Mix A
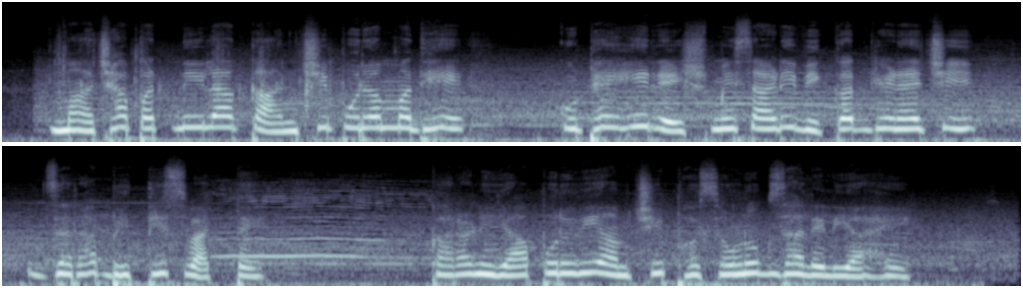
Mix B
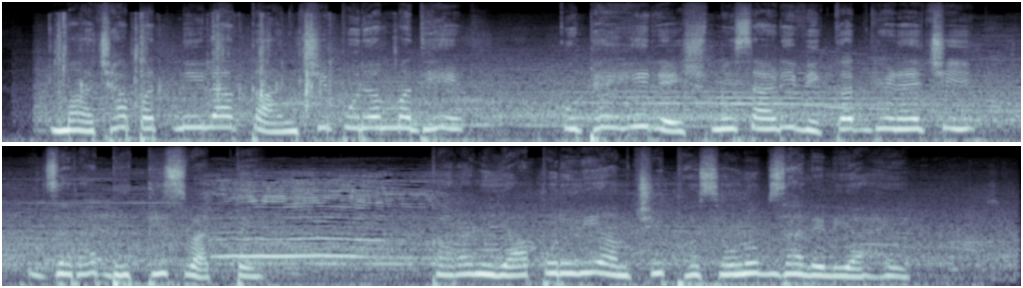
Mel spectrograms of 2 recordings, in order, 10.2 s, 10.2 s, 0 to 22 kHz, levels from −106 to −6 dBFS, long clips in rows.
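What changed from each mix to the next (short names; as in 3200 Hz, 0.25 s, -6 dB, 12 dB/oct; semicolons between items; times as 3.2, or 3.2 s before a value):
background +10.0 dB; master: remove LPF 2700 Hz 12 dB/oct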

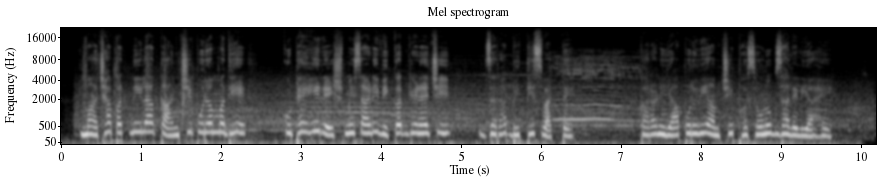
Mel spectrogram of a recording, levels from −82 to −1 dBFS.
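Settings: background -9.0 dB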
